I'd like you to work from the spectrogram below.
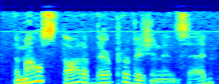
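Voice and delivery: ordinary delivery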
